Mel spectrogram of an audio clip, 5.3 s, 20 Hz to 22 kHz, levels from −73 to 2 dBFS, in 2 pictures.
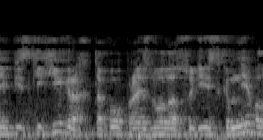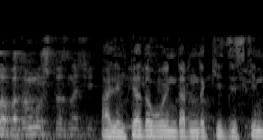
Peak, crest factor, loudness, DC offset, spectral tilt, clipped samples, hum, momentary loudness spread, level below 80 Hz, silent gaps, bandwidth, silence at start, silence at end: -12 dBFS; 16 dB; -28 LUFS; under 0.1%; -5 dB/octave; under 0.1%; none; 10 LU; -50 dBFS; none; 8.8 kHz; 0 s; 0 s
